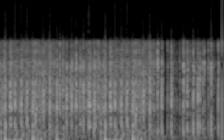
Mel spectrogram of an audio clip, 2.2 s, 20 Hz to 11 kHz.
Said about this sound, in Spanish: Tenemos el sonido de un cometa, y este es el sonido del cometa Tempel 1. Pues cuando se pasó por las ondas Stardust, pasó al lado de él.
